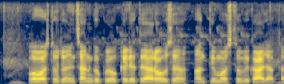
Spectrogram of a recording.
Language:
Hindi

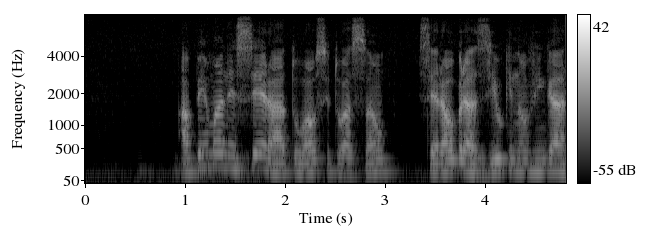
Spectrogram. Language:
Portuguese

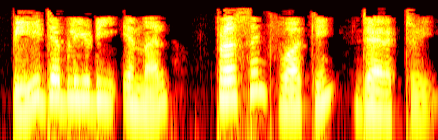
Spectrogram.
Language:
Malayalam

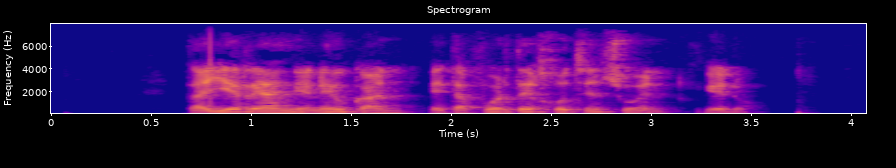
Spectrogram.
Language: Basque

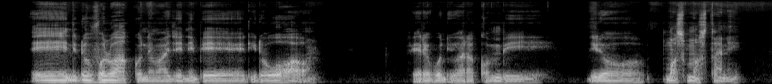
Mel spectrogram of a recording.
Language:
Bagirmi Fulfulde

